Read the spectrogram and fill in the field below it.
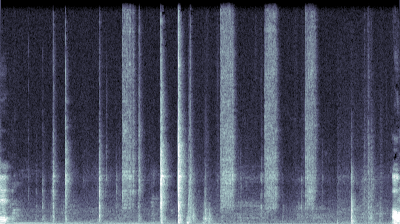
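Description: Metal tools click and clink against an engine.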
